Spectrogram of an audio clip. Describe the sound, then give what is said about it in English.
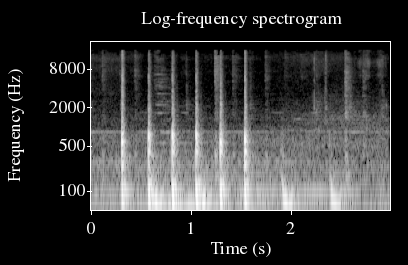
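Six quick, evenly spaced, loud knocks rap out, imitating someone knocking at a door, followed by a couple of softer, slower taps with no talking. “Y'all know who at the door?”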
